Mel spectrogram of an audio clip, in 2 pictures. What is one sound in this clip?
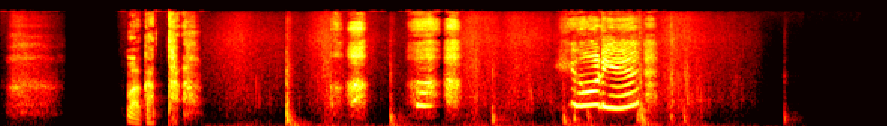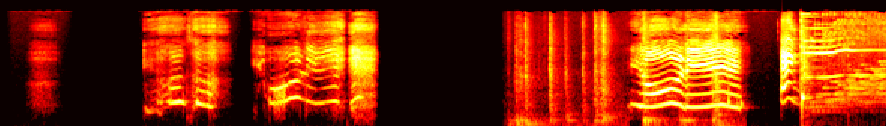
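A young woman speaks softly and tearfully, close by.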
